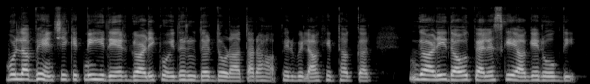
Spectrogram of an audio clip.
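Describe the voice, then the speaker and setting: A woman narrating a romance novel in a steady, expressive reading style. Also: mid-range voice, brisk.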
